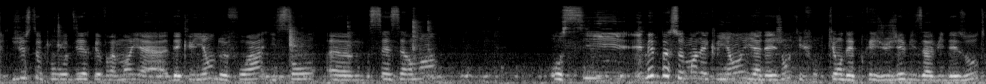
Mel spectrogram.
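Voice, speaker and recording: A woman speaks at a moderate pace. Noticeable background noise is present throughout. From Cameroon. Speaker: call centre agent. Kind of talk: casual talk to camera, storytelling. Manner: hesitant, many fillers.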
